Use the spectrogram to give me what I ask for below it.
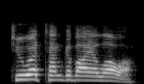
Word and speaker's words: Tua Tagovailoa: Tua Tagovailoa.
